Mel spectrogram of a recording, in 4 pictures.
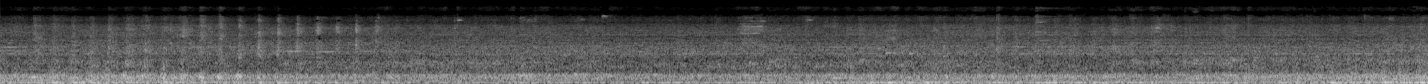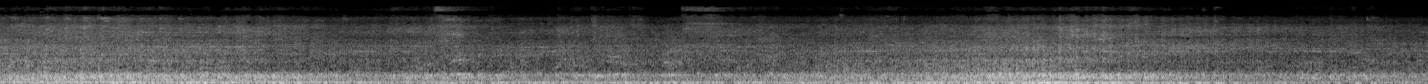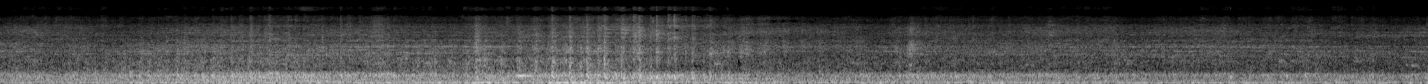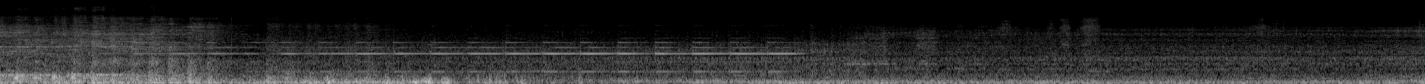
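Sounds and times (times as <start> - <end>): freight train wheels clacking: 0.0 - 57.0.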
